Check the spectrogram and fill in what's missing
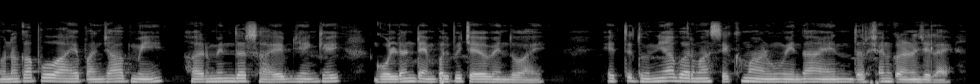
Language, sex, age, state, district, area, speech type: Sindhi, male, 18-30, Maharashtra, Thane, urban, spontaneous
